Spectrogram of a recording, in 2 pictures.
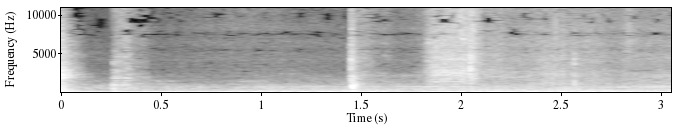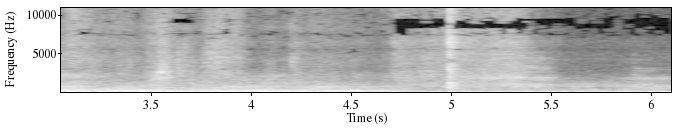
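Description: A sharp click as a small lighted round switch is pressed off at the very start, then a low steady hum with a few faint knocks and rustles.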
